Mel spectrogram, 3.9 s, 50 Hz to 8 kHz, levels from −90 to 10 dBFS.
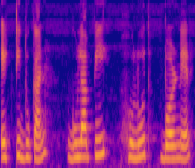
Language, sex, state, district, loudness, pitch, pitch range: Bengali, female, Tripura, West Tripura, -17 LUFS, 255 Hz, 235-280 Hz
